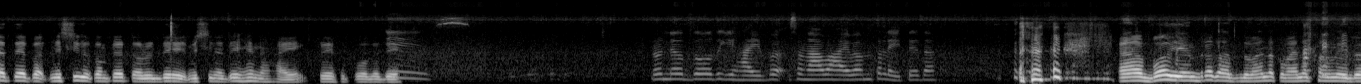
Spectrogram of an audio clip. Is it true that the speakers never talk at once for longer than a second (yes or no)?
yes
